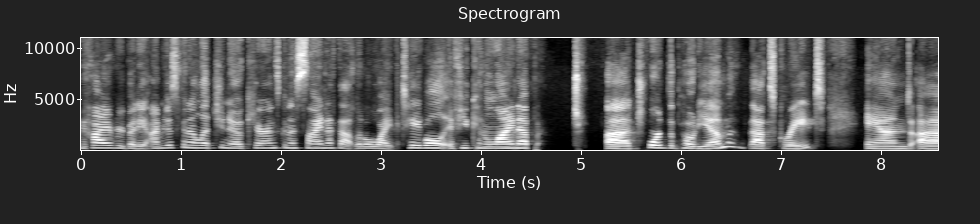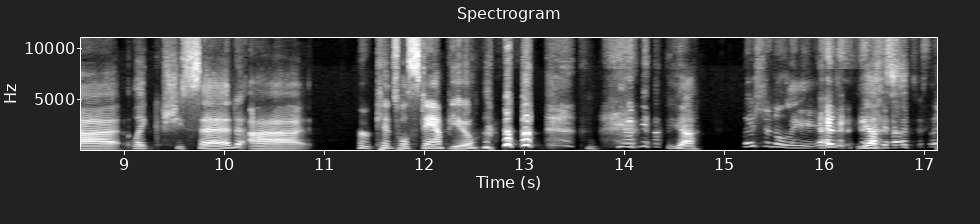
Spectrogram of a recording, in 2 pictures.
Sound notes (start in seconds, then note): 12.7 laughs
